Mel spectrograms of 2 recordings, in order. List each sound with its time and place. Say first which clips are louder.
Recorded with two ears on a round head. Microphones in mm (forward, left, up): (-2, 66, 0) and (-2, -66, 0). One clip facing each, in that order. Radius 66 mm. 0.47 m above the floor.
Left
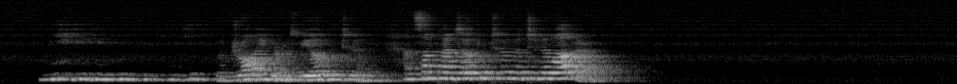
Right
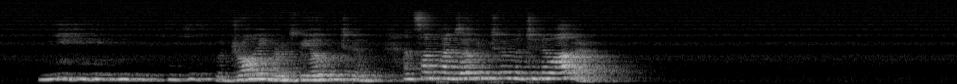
0.4 s laughter: right 2 dB; 65° right (ahead or behind), 4 m; by 2.0 s 45° right (ahead or behind), 3.5 m
2.1 s a woman speaking: right 4 dB; 30° right (ahead or behind), 6 m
